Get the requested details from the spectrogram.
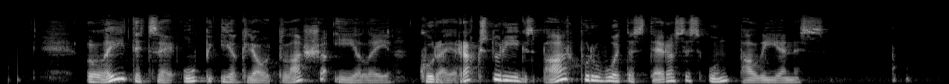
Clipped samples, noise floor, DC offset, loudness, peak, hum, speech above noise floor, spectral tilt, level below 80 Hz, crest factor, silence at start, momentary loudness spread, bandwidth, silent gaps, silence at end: under 0.1%; -69 dBFS; under 0.1%; -22 LUFS; 0 dBFS; none; 47 dB; -5.5 dB/octave; -56 dBFS; 22 dB; 0.5 s; 11 LU; 10.5 kHz; none; 0.4 s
